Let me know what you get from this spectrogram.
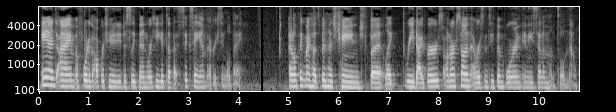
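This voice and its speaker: A young woman in her early twenties speaks to her phone camera in a social media clip. She lays out her views one by one in a plain, matter-of-fact way, at an ordinary mid pitch. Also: fairly even intonation, brisk, darkish tone. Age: early 20s. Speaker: stay-at-home mom.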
